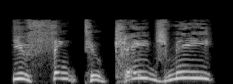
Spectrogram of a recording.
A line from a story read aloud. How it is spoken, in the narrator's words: snarled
